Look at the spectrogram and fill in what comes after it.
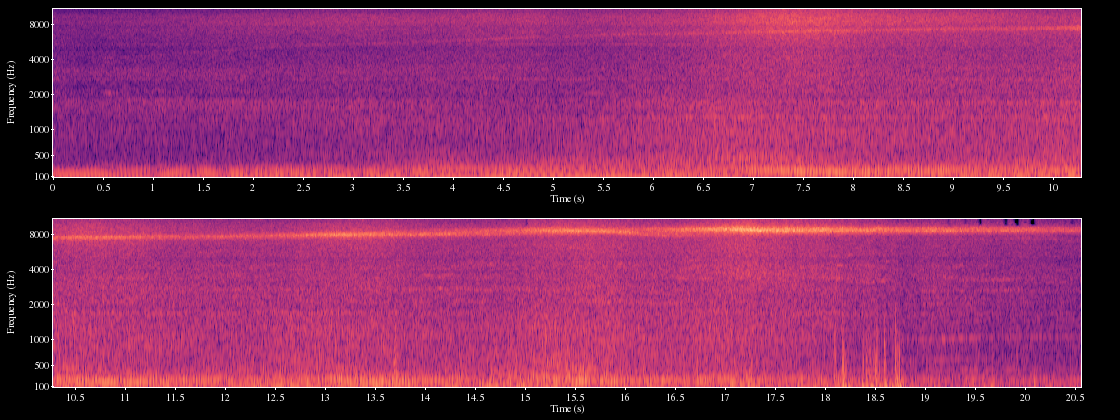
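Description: A CrossCountry Voyager diesel multiple unit moves past along the platform. Its underfloor diesel engines give a low, steady hum at first, then the wheels and coaches rumble by. Through the second half a high, thin squeal rises slowly in pitch.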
